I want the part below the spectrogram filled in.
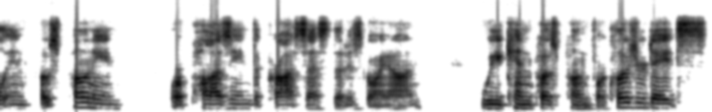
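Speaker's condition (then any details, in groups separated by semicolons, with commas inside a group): No condition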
